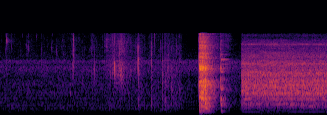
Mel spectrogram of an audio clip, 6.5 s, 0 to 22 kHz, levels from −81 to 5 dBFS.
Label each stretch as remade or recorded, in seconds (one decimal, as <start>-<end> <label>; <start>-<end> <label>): 0.0-5.2 recorded; 5.2-5.8 remade; 5.8-6.5 recorded

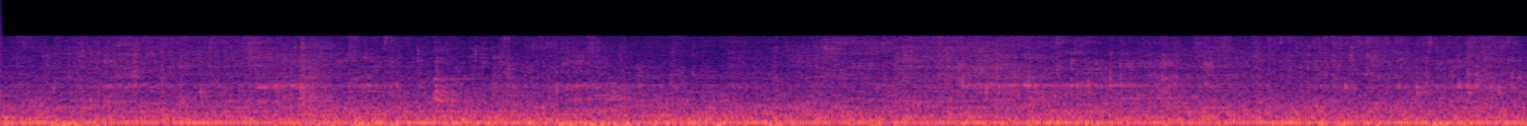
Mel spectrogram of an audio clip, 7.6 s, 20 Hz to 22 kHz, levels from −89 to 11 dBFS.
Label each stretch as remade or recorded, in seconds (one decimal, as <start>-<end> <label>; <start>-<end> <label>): 0.0-1.8 remade; 1.8-2.7 recorded; 2.7-6.3 remade; 6.3-7.6 recorded

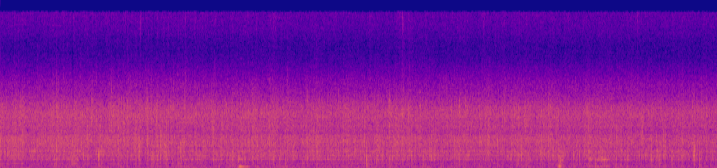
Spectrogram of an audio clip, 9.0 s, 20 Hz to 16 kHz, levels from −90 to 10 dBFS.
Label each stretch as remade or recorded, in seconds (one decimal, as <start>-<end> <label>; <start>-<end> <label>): 0.0-9.0 recorded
